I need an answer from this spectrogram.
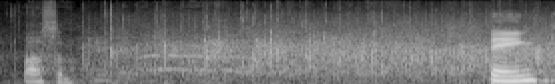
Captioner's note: audience applause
